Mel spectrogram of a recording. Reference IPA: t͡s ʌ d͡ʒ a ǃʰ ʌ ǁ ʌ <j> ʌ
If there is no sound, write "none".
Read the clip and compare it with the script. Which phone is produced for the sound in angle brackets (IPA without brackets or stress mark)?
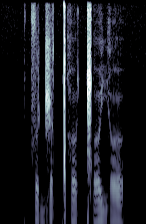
j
